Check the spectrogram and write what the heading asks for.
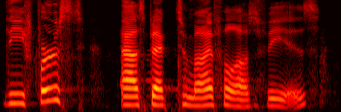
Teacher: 그 명사를 강조를 하고 싶다 그럴 때는 힘줘서 the라고 올려주면서 그 다음 단어들을 발음을 해주시면 됩니다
